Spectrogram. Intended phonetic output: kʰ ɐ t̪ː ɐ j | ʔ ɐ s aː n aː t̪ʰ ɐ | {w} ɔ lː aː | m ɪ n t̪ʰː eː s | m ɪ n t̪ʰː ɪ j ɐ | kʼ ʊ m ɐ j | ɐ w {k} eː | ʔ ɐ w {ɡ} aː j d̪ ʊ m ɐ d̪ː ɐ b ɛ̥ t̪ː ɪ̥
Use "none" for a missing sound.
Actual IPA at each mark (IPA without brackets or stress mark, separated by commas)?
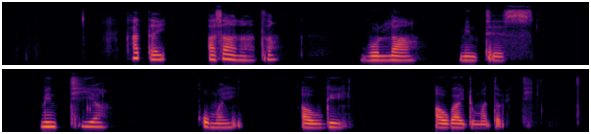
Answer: b, ɡ, ɡ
